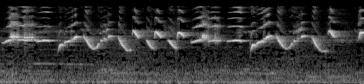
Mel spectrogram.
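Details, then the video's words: Decoy oriental magpie-robin singing to draw other birds into singing contests, with loud, rapid swooping whistles that rise and fall, repeated in rolling bursts with scarcely a pause. "Chòe than hót hay, luyện mồi, kích bổi, tập chim non, mép vàng hay!"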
